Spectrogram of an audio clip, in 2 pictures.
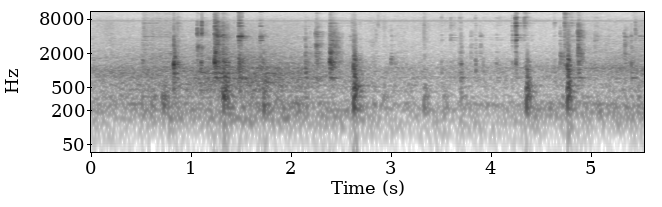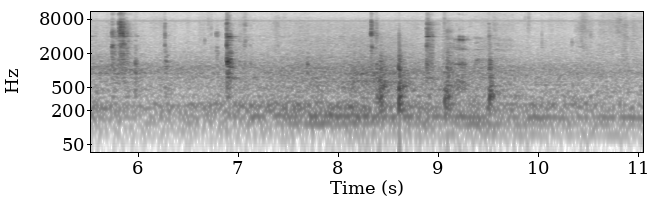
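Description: Irregular metallic clicks and knocks of a motor mount bracket, bolts and hand tools being handled and fitted in a car's engine bay, with a faint low hum in the second half.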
